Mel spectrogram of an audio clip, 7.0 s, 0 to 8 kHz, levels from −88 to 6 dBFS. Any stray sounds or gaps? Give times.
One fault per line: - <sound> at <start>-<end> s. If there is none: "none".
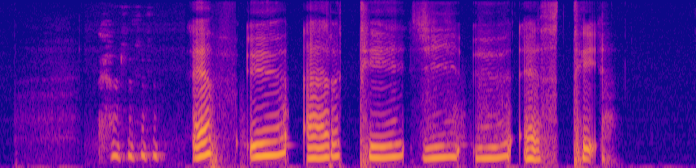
- laugh at 1.0-1.7 s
